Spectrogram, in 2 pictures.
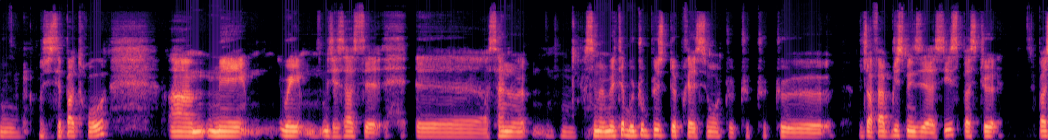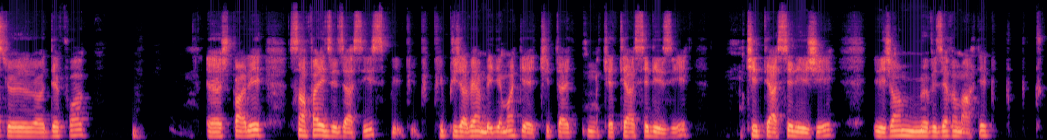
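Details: Adult man who has stuttered since childhood and has had speech therapy, speaking French in an interview; stuttering.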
